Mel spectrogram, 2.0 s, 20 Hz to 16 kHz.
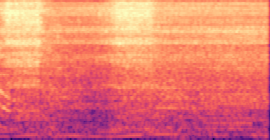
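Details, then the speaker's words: Series 1 Jaguar E-Type's first start after 30 years, hot-wired coil positive to battery positive on positive-ground system: engine catches and revs cleanly, smooth rising and falling pitch, no knocks, misses or backfires; sounds like a modern car, normal running. "blue lights up it sounds like a modern car"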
